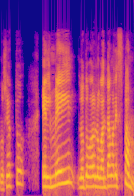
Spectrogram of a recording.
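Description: Over a quiet background, a man with a high pitch speaks at a moderate pace with ordinary pitch variation. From Chile. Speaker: business strategy consultant and speaker; speaker. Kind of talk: webinar talk. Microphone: video call.

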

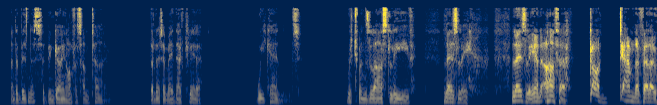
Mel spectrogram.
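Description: With a theatrical tone and a somewhat breathy quality, a man of fairly low pitch speaks at a fairly slow pace, using ordinary pitch variation and long, frequent pauses. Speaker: audiobook narrator. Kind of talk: dramatic audiobook narration of a mystery novel, reading aloud with character voices. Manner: measured, suspenseful, theatrical pacing; shifts tone to voice each character.

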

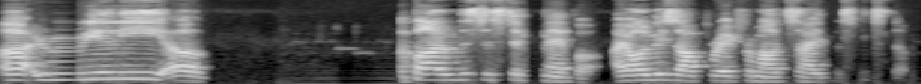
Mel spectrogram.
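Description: Over music in the background, the speaker's intonation stays fairly even. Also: woman. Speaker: tarot reader and spiritual healer. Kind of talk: interview answer. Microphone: webcam.

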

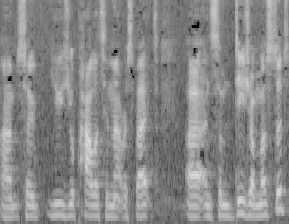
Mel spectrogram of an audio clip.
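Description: He keeps up a fairly quick pace. The voice belongs to a man. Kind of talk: tutorial. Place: shop.

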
